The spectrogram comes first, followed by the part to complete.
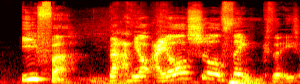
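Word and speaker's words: Aoife: it comes from yeah life a-o-i-f-e don't know i mean it's four vowels and it's five letters long pronounced ifa but i also think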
